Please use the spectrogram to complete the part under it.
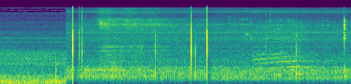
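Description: A thin stream of liquid pours into liquid.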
